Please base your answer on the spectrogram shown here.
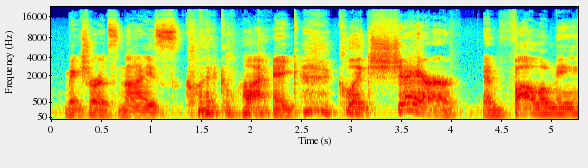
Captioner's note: laughs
